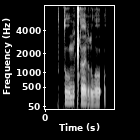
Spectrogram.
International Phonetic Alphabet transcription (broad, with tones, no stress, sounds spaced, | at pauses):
t̪ u˦ m ǁ ə˧ r w o˨ ʔ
